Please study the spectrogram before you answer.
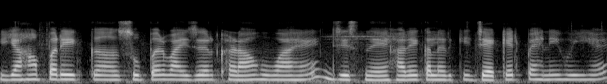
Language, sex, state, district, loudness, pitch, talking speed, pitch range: Hindi, female, Chhattisgarh, Korba, -17 LUFS, 215 Hz, 150 wpm, 210-220 Hz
